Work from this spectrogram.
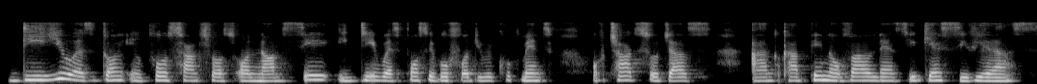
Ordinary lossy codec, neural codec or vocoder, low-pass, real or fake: none; codec, 16 kHz, 1.1 kbps, Voila-Tokenizer; 7.2 kHz; fake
